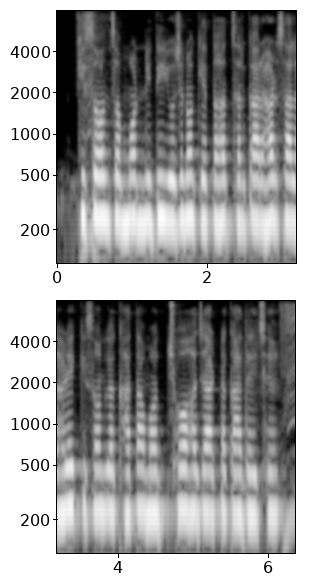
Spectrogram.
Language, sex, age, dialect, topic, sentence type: Maithili, female, 25-30, Angika, agriculture, statement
